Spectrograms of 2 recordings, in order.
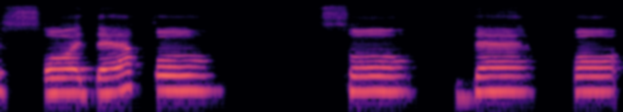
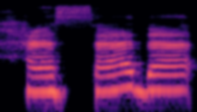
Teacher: چونکہ صاد ہیوی ہے تو بیک آف دا ٹنگ اپ ہو جاتی ہے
